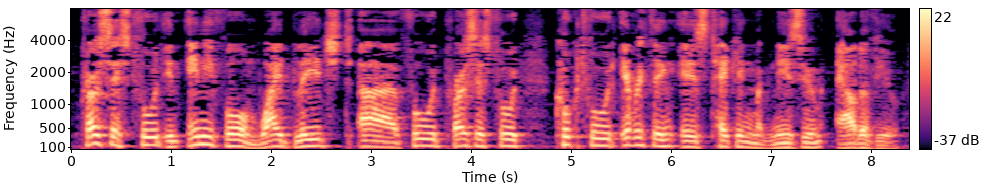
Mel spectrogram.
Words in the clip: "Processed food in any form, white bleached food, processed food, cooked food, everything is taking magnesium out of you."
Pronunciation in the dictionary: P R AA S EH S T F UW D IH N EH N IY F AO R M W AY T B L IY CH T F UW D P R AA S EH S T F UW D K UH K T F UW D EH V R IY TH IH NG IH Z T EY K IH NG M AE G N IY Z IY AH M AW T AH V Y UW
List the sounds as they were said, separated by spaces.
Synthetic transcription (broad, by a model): P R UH S EH S T F UW D IH N EH N IY F AO R M W AY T B L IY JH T F UW D P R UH S EH S T F UW D K UH K T F UW D EH V R IY TH IH NG IH Z T EY K IH NG M AE G N IY Z IY AH M AW T AH V Y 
